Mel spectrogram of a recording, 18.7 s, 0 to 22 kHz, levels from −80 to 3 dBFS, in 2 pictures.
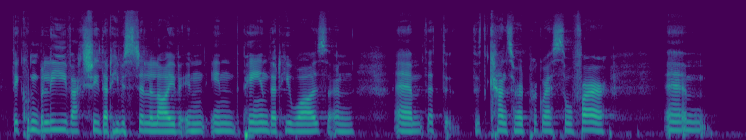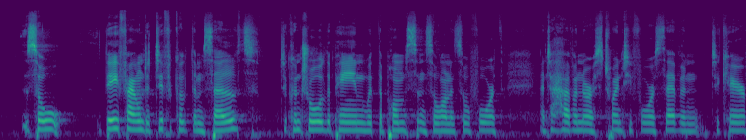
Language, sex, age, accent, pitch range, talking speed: English, female, 20-39, Irish, 180-200 Hz, 175 wpm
